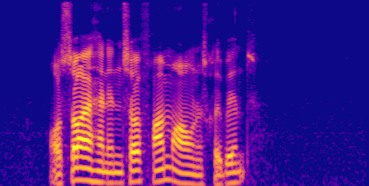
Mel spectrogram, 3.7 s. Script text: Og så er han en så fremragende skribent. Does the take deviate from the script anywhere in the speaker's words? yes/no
no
